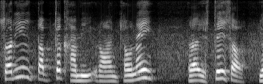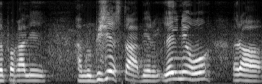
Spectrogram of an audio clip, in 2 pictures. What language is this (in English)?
Nepali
